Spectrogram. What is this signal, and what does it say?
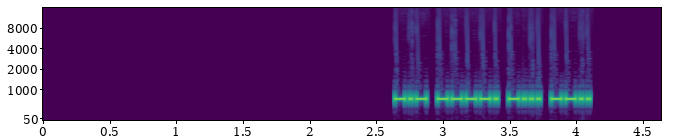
Morse code, heard as a keyed tone, about 43 wpm, 700 Hz. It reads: K9BZ
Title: USA Call Signs - 4 Characters - Repeated 3x - 45wpm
